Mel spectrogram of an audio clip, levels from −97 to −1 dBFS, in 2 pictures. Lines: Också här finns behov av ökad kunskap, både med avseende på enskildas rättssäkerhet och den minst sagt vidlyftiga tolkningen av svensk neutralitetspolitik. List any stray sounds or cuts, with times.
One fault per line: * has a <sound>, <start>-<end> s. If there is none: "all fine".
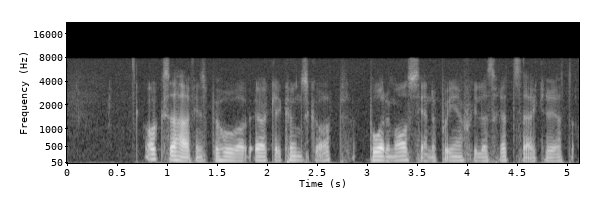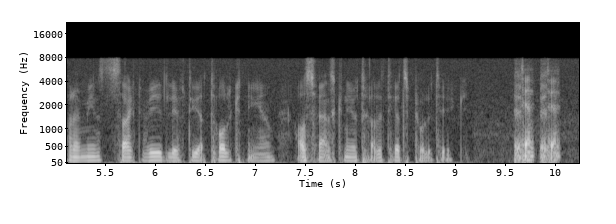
* has a laugh, 9.6-10.1 s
